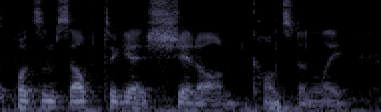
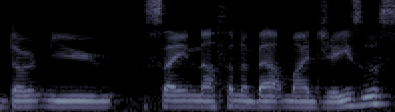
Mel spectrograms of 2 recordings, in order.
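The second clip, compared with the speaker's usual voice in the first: slow, drawn-out, pointed delivery; 2 semitones higher than usual. Retelling how A J Styles answered an insult: imitating A J Styles. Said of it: "A J Styles was like".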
